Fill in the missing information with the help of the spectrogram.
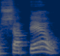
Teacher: quando eu falo chapéu, a sílaba tônica é pé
